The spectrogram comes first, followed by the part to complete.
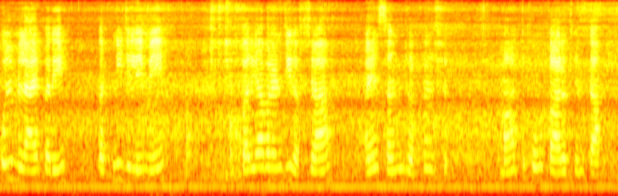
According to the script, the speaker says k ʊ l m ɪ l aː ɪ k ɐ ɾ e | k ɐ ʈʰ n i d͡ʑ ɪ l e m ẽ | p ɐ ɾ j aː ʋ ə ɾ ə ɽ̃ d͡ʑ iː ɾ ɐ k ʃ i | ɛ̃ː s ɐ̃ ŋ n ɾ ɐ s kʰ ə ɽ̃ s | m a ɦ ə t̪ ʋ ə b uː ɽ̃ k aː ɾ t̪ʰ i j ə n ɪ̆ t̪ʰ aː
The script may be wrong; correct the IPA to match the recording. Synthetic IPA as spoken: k ʊ l m ɪ l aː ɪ k ɐ ɾ e | k ɐ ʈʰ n i d͡ʑ ɪ l e m ẽ | p ɐ ɾ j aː ʋ ə ɾ ə ɽ̃ d͡ʑ iː ɾ ɐ k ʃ a | ɛ̃ː s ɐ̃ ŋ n ɾ ɐ kʰ ə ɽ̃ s | m ɐ ɦ ə t̪ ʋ ə p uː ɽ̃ k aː ɾ t̪ʰ i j ə n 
